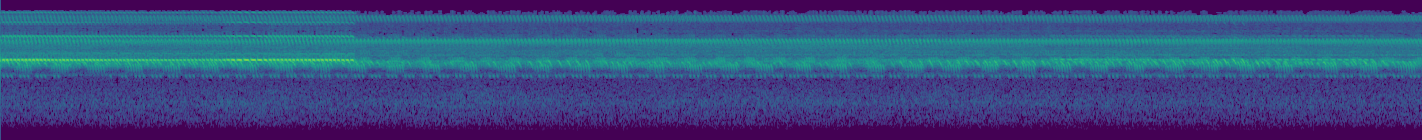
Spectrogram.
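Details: Chorus of bell crickets and crickets recorded in Narita, Chiba, Japan; a brief louder steady tone opens, then rapid regular high pulsed chirps roughly four per second over continuous insect trilling.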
